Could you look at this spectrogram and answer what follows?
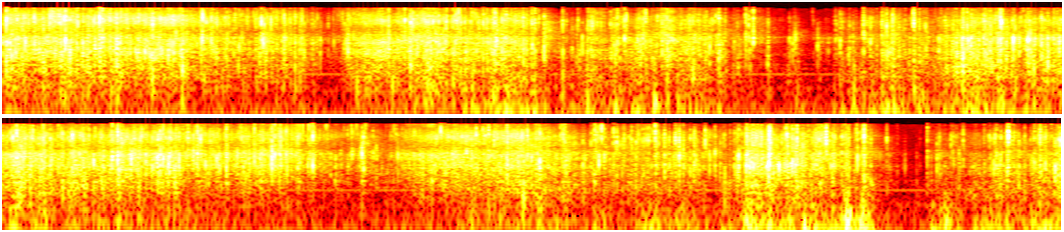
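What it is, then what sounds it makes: Metallised plastic crisp packet. A black, foil-lined metallised plastic crisp packet is held in the hands, crumpled and folded. It makes a steady, dense crinkling and crackling that is bright and papery, with little low end. Brief quieter pauses break it up between handling bursts.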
